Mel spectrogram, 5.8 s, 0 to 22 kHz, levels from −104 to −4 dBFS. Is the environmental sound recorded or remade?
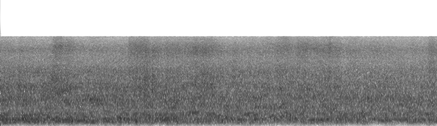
remade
